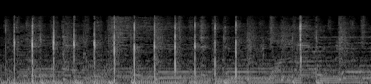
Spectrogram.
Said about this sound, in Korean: 우와! 다들 박수!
